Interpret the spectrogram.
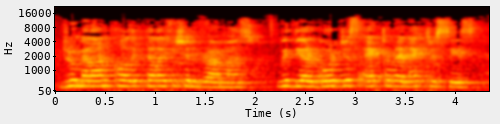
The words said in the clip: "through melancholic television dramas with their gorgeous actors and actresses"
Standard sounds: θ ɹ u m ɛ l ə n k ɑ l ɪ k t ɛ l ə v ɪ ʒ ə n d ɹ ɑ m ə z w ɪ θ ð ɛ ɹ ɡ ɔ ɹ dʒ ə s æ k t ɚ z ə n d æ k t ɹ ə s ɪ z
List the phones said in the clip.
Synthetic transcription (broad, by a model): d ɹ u m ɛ l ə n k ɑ l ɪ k t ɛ l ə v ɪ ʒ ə n d ɹ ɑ m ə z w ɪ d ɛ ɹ ɡ ɔ ɹ dʒ ə s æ k t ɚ ə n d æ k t ɹ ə s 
